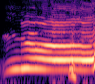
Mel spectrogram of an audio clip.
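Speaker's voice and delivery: high, loud scream of pure fear; terrified scream. Retold or imitated. Screaming no as the monkey bites. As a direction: shriek no at the monkey. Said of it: "I'm like".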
